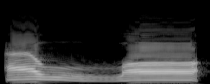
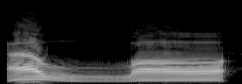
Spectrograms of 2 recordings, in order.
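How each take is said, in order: Both takes have the same delivery.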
